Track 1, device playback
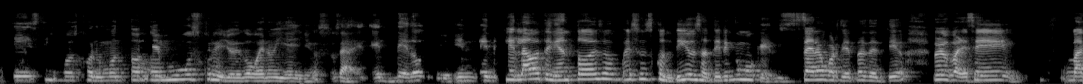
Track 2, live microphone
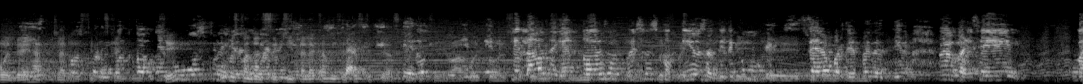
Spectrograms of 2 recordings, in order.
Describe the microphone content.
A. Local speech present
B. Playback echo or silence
A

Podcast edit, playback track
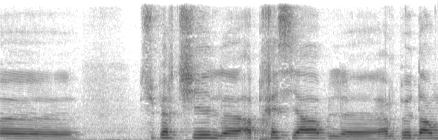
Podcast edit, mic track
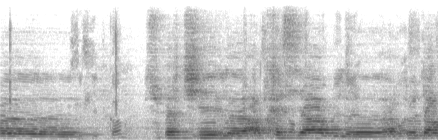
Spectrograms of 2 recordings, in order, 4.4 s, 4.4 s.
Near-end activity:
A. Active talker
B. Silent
A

